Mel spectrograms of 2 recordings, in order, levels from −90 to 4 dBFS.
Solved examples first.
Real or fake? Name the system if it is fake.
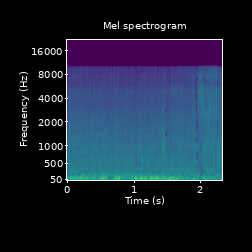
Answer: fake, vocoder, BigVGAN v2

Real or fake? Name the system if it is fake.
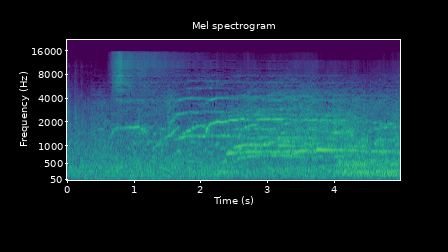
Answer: fake, codec, DAC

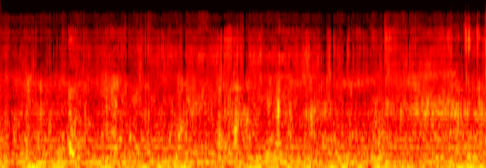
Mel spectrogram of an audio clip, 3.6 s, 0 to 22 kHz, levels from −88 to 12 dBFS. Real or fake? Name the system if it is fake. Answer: fake, vocoder, BigVGAN v2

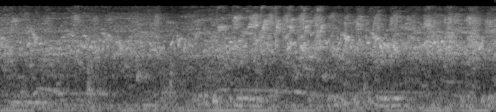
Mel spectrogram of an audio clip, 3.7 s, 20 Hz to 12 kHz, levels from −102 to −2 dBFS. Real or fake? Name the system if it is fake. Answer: real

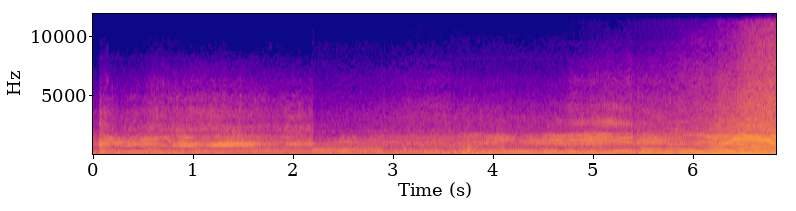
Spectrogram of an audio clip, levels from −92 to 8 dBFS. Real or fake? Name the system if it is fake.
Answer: real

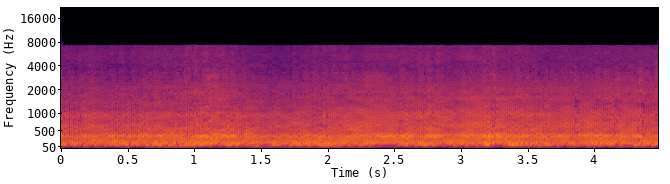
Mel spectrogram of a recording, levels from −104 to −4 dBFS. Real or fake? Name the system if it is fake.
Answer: fake, vocoder, Vocos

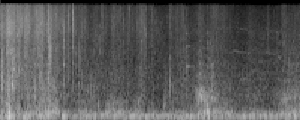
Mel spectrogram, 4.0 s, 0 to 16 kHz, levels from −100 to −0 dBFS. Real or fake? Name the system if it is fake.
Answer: fake, vocoder, BigVGAN v2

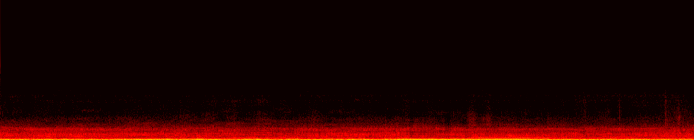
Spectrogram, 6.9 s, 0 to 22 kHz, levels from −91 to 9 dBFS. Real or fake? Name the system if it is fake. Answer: fake, codec, SNAC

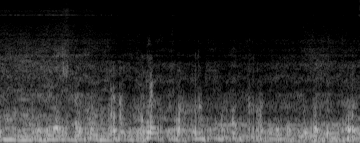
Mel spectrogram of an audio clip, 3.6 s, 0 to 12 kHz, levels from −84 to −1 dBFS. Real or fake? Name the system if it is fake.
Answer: fake, codec, SNAC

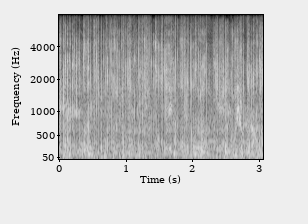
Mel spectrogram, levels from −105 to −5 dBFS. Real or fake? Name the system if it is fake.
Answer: fake, codec, HILCodec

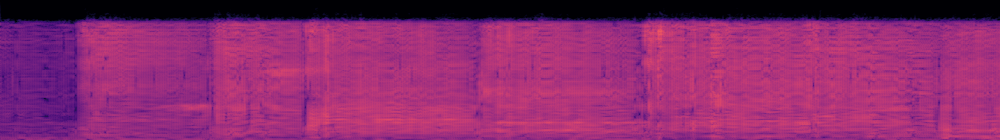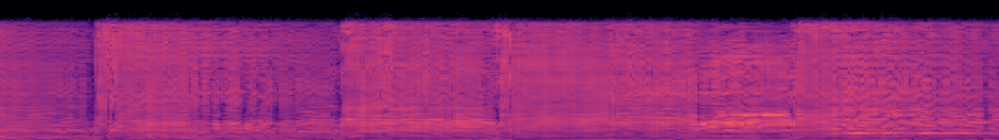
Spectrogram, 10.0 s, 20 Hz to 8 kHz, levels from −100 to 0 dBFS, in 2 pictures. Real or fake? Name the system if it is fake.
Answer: fake, vocoder, BigVGAN v2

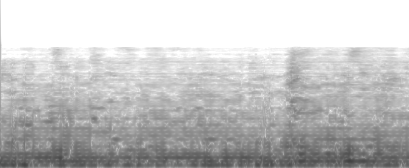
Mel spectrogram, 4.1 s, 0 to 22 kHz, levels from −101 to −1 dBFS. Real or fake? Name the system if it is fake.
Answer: fake, vocoder, HiFi-GAN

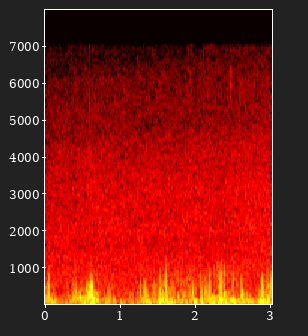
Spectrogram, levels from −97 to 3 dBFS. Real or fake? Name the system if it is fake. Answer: real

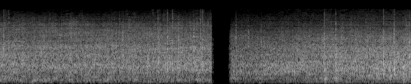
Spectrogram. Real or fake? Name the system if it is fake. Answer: real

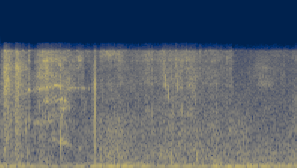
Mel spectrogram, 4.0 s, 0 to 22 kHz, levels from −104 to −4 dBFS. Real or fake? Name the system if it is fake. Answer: fake, codec, DAC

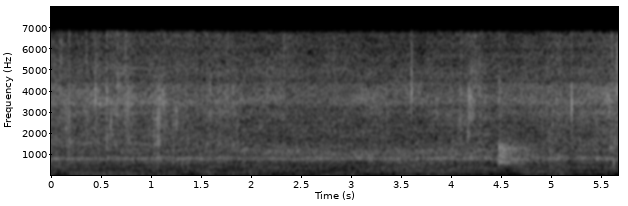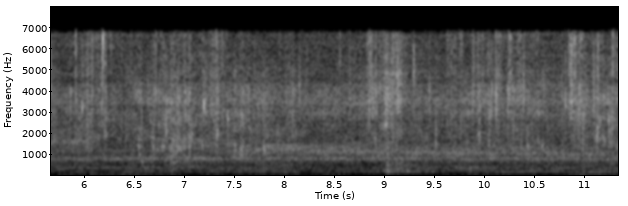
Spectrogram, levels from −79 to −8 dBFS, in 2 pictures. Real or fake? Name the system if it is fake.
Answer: fake, codec, DAC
